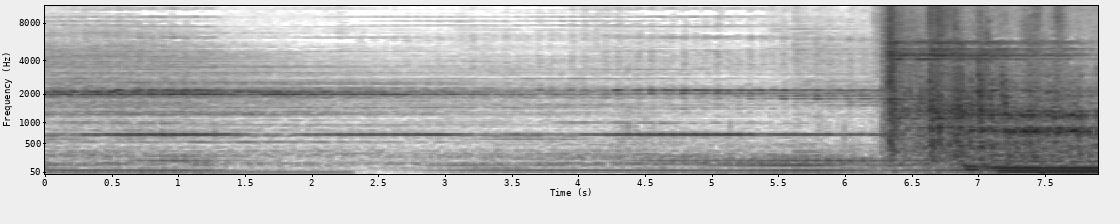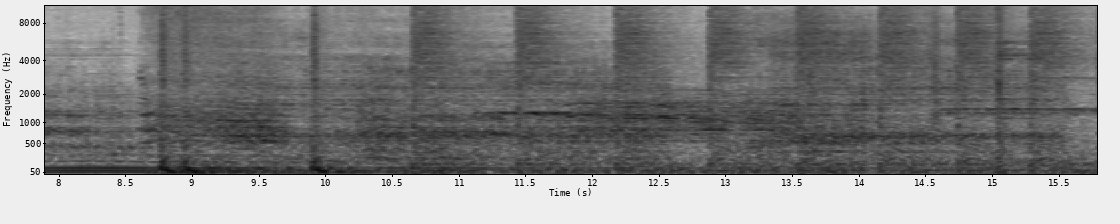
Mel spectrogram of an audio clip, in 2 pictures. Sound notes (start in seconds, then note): 6.3 intense music; 6.3 all screaming; 6.6 tarp crinkling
